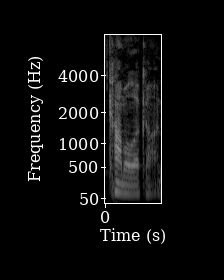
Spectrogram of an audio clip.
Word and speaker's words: Kamala Khan: great quick correction on myself uh it is kamala khan it is the the same as the vice it is pronounced yeah noted yeah i didn't wanted to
